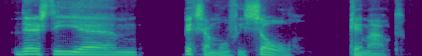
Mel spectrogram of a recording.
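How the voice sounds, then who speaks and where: With a Dutch accent, a man talks at a fairly slow pace and ordinary pitch variation, in a dry, close sound with no echo. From Netherlands. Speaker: podcast co-host. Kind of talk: casual chat.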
